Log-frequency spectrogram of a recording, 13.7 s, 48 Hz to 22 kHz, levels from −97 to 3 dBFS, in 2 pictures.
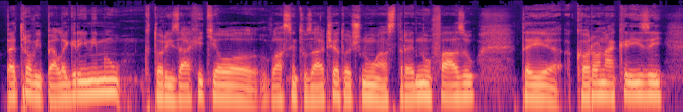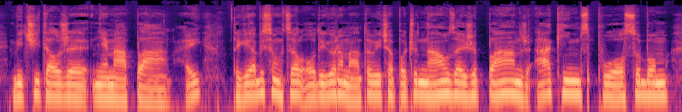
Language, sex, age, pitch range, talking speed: Slovak, male, 20-39, 105-115 Hz, 140 wpm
